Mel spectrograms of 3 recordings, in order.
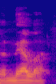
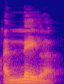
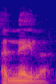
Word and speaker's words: Anella: my girl and and Anella excuse me Anella Thompson no no anayla Thompson she don't like uh uh it's it's it's it's spelled Anella but it's pronounced anayla and uh but thank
